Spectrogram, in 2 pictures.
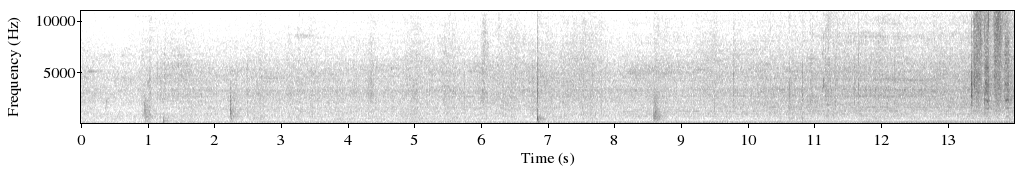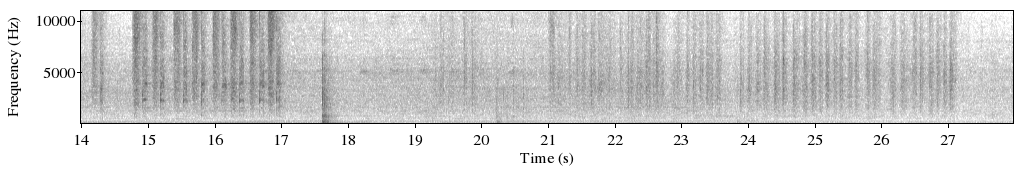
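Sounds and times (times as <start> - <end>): low engine hum: 0.0 - 27.9
scrubbing on leather glove: 13.4 - 17.2, 19.0 - 27.9.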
